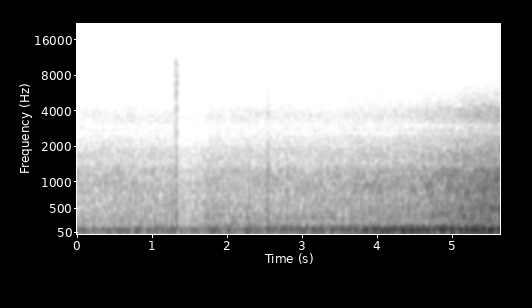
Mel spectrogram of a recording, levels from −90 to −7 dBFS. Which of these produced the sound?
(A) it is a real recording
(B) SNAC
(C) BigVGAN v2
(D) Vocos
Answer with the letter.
A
